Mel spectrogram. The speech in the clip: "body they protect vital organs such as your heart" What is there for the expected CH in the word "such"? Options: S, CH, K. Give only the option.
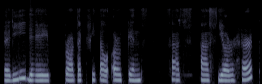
S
